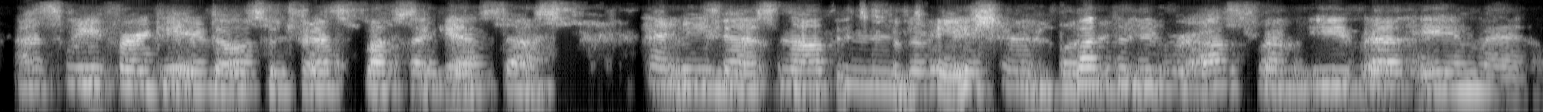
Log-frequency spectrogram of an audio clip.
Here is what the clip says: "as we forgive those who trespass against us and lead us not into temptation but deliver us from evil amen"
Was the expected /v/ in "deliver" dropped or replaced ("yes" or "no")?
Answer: no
